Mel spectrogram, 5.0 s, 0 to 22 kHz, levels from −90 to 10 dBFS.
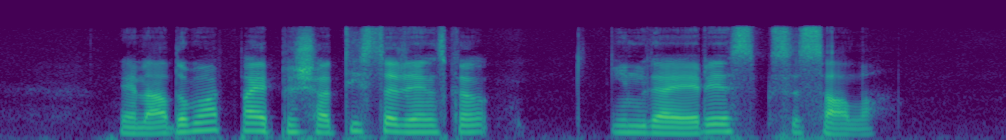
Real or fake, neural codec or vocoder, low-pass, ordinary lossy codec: fake; codec, 24 kHz, 1 kbps, SNAC; 10.8 kHz; none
